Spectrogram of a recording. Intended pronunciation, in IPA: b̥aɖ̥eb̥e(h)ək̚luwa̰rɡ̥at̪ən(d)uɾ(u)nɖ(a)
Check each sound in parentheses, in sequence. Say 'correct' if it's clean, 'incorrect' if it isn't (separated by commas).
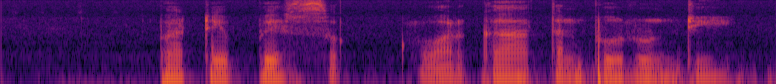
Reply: incorrect, incorrect, correct, incorrect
